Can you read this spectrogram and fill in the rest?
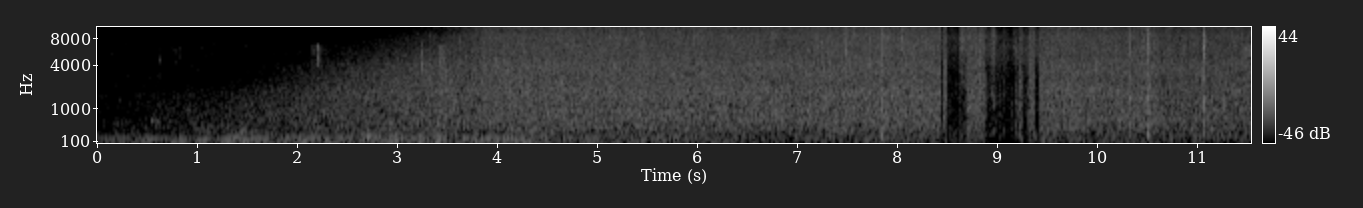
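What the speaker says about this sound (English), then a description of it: "You hear the sliding of stone underneath your feet and a sudden rush of water." Water rushes steadily as a stone pool drains in the fantasy game Pillars of Eternity, a broad continuous hiss and roar that swells in over the first few seconds and holds loud, with a brief dip near the end and no talking.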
